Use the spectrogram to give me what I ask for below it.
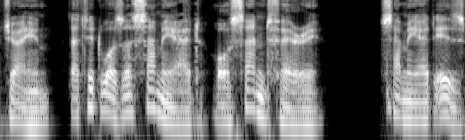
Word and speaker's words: Psammead: robert anthea and jane that it was a samiad or sand fairy samyad is pronounced sammiet it was old old old and his birthday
